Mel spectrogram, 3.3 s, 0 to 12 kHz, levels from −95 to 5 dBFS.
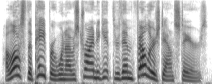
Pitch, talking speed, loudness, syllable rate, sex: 230 Hz, 255 wpm, -18 LUFS, 5.7 syllables/s, female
